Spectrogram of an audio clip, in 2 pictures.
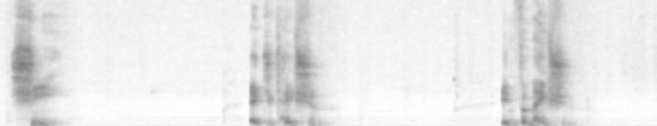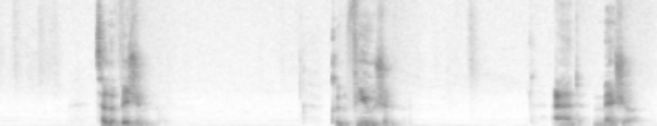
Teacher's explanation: And finally, the last pair is sh and zh. Again, we're pushing air through our teeth, but the lips are more rounded and the tongue is lower in the mouth. So the airflow is a bit less intense. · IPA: /ʃ/ /ʒ/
